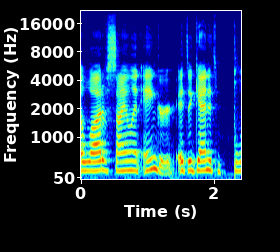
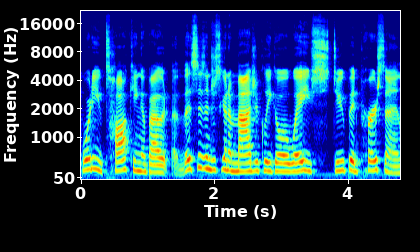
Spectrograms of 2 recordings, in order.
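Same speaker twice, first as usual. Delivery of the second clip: usual speaking voice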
